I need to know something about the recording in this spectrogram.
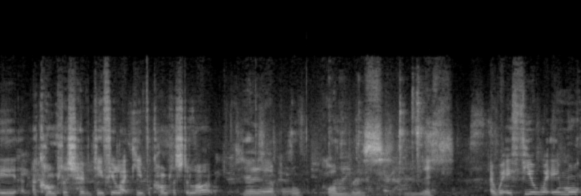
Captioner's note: speaks samoan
